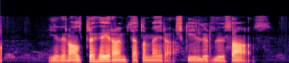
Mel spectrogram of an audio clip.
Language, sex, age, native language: Icelandic, male, 14, Icelandic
